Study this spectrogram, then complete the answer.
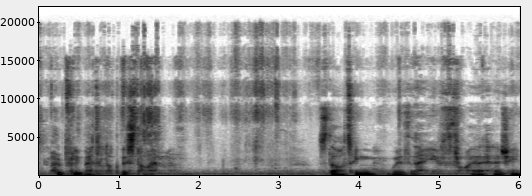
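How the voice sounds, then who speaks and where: Someone is whispering, with long, frequent pauses. Noticeable background noise runs underneath. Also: man. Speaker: hobby YouTuber, new Pokemon card collector. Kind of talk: ASMR whispered card opening narration. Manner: whispered, soft-spoken.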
